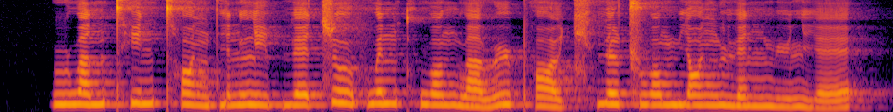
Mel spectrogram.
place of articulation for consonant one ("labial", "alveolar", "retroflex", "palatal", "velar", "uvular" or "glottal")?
retroflex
